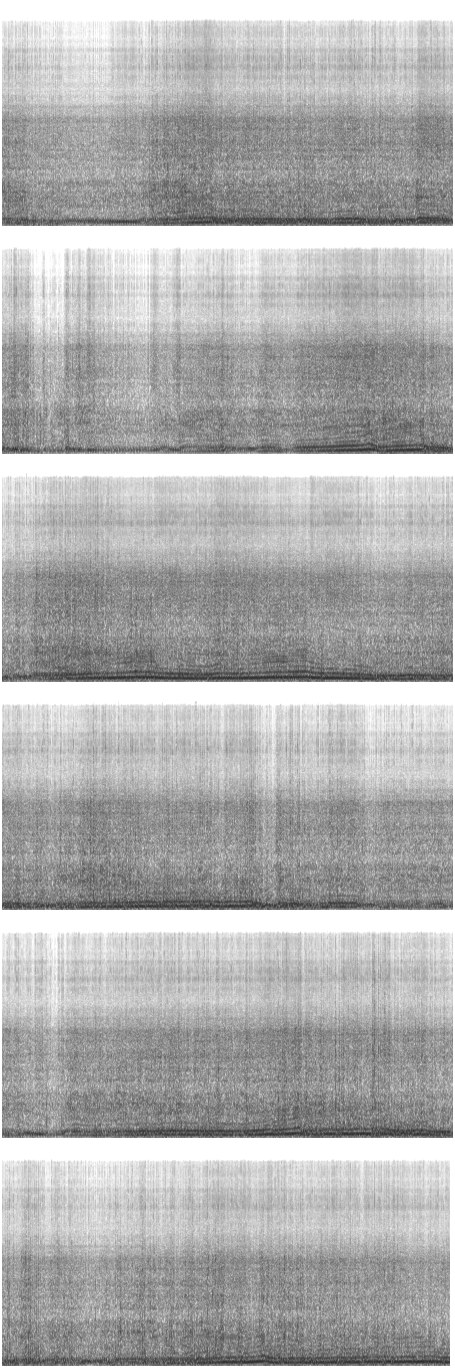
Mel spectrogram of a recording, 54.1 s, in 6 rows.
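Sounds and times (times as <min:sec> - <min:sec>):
motorcycle engine revving: 0:00.0 - 0:54.0
wind and tyres on gravel: 0:00.0 - 0:54.0.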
